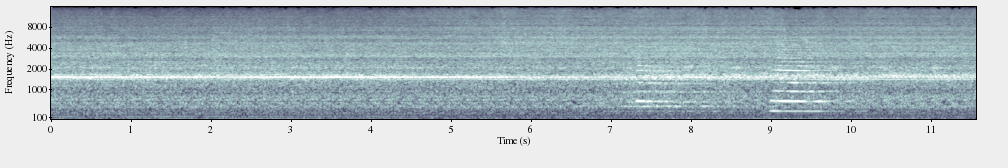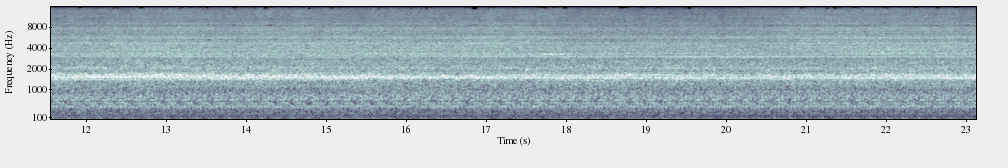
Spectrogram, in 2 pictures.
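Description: Passenger train running away over the tracks with a steady rumble and a steady high-pitched whine. The locomotive's horn sounds a short blast about seven seconds in and a longer one around nine seconds.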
